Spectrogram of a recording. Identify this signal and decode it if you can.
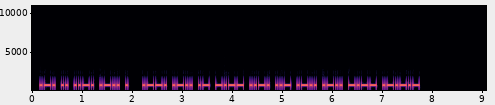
Morse code, heard as a keyed tone, about 28 wpm, 700 Hz. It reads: RIFLE PLAYFULLY.
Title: A Sound Of Thunder 28wpm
